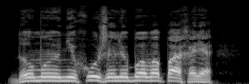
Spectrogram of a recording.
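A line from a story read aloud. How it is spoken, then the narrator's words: Angry. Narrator (Russian): сердито ответил Стукс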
